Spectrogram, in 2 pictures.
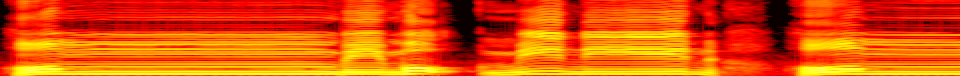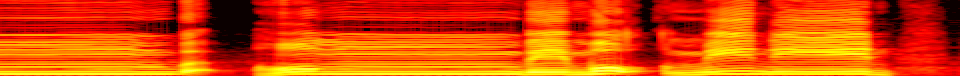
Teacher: میم ساکن کے بعد با ہے تو کیا ہوتا ہے؟ اخفاء شفوی ہوتا ہے. ایک الف کے برابر آواز چھپاتے ہیں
